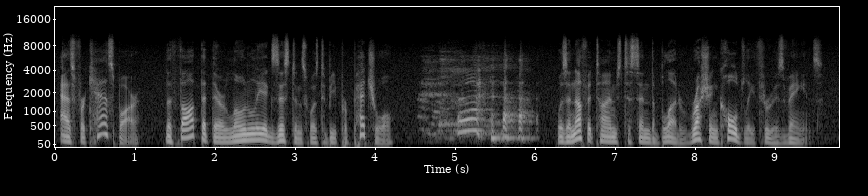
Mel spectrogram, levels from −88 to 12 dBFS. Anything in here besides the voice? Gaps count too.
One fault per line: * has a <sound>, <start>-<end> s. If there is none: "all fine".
* has a laugh, 4.5-6.1 s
